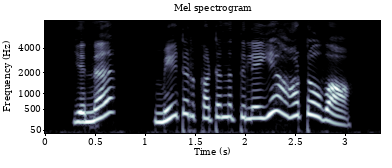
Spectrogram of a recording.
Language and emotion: Tamil, surprised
